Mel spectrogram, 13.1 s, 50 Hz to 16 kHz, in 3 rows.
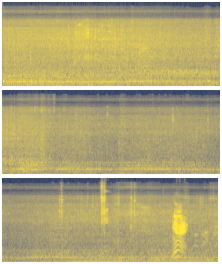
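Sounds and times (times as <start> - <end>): vehicle engine and road noise: 0.0 - 13.0.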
